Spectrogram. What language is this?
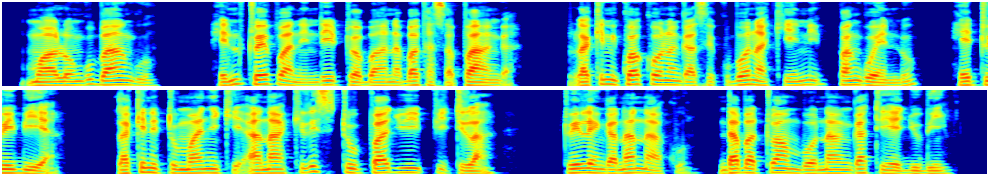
Matengo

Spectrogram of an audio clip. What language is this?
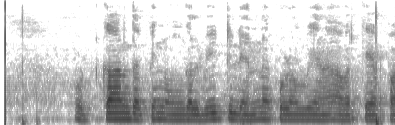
Tamil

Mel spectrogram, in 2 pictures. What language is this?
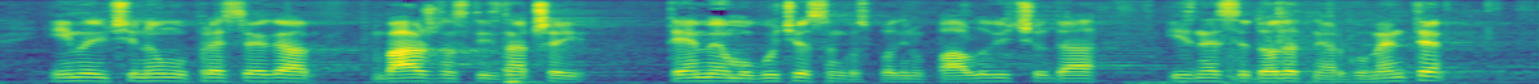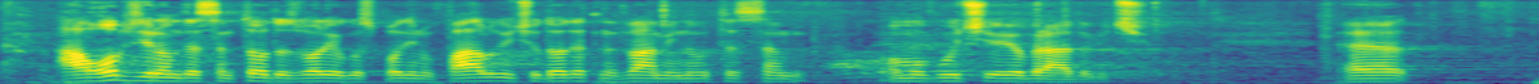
Serbian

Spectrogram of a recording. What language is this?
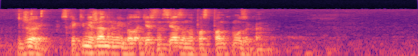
Russian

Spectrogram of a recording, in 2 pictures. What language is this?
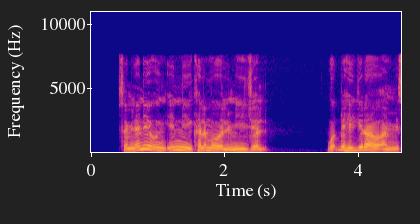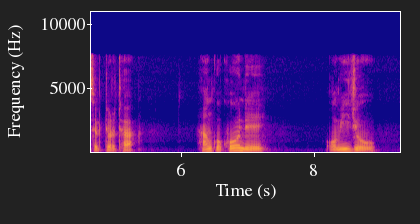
Pular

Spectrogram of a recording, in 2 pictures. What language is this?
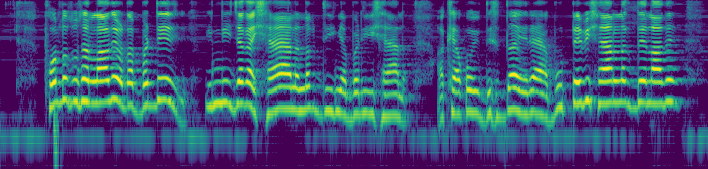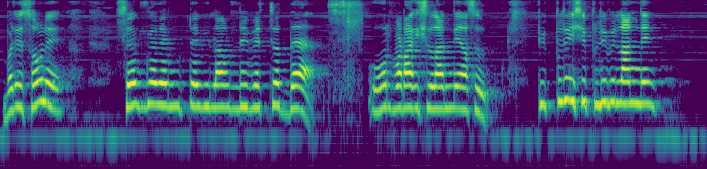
Dogri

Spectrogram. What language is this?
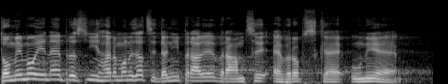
Czech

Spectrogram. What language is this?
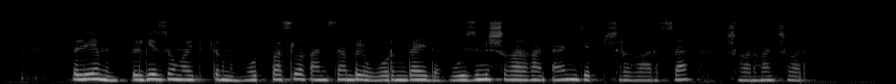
Kazakh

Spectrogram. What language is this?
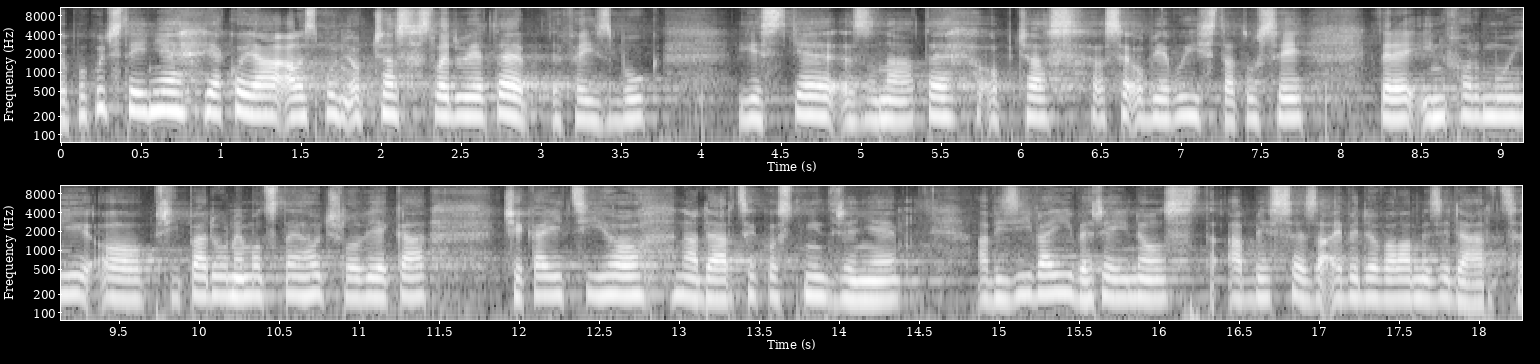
Czech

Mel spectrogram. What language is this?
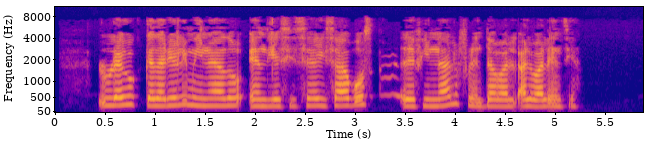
Spanish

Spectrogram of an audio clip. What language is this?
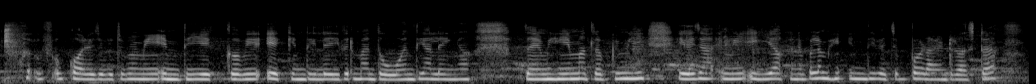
Dogri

